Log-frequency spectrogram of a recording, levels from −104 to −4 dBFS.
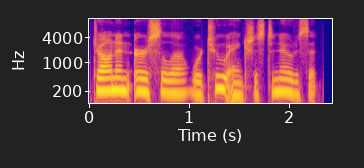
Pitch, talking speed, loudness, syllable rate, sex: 190 Hz, 220 wpm, -17 LUFS, 6.7 syllables/s, female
